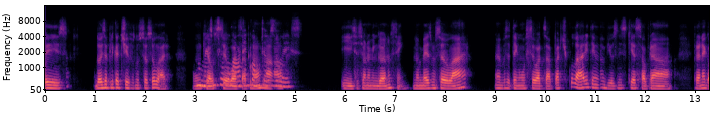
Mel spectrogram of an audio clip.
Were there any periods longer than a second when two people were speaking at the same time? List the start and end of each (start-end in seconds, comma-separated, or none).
3.0-4.8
